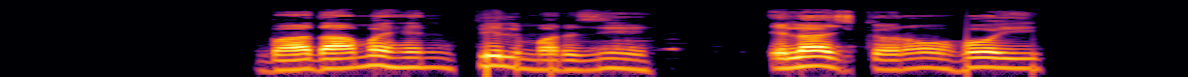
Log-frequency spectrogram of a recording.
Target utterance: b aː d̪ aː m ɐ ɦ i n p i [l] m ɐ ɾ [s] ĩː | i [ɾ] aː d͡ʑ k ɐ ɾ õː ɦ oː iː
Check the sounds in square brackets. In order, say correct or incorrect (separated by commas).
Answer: correct, incorrect, incorrect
